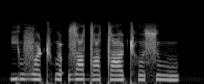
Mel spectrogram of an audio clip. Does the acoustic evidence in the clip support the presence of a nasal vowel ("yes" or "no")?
no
